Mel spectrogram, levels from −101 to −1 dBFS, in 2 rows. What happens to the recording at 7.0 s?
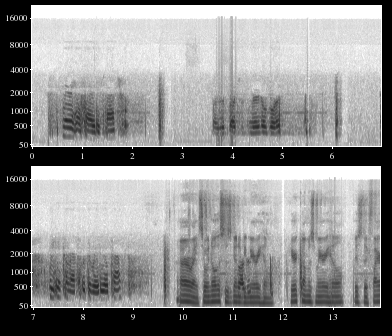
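At 7.0 s the audio sits inside a run of repeated timing corrections lasting from 0.30 s to 13.91 s, so this moment is one of many small splices rather than a single event. The receiver keeps inserting short repeated slices to stay in step, stretching playback to about 99% speed and adding roughly a fifth of a second over the span. If audible at all, it sounds like faint hiccups and a slightly unsteady tempo. On a waveform, look for tiny duplicated segments with abrupt joins; on a spectrogram, look for thin vertical seams where the texture briefly repeats.

Behind those edits is clock drift between sender and receiver, present across the whole clip. The sender's clock runs about 3% slow, so the jitter buffer keeps draining and the receiver must pad it by repeating material. This is why the corrections near 7.0 s all go the same way, lengthening the sound, and recur at uneven intervals. 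On a spectrogram, this shows as irregularly spaced discontinuities throughout the clip rather than one isolated glitch.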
